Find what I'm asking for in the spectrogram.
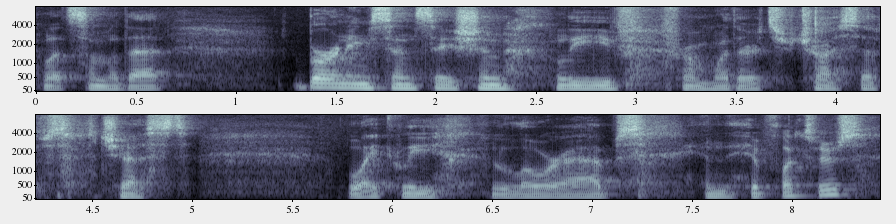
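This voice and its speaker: Fitness coach, male, winded and low-pitched, slow deliberate delivery, breathy rep counting. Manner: counts reps aloud, trailing off breathy mid-set. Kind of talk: follow-along workout instruction.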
